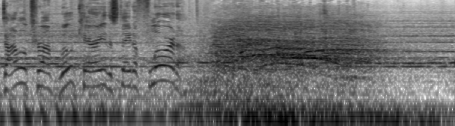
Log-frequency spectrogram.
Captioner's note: upbeat music continues; crowd shocked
